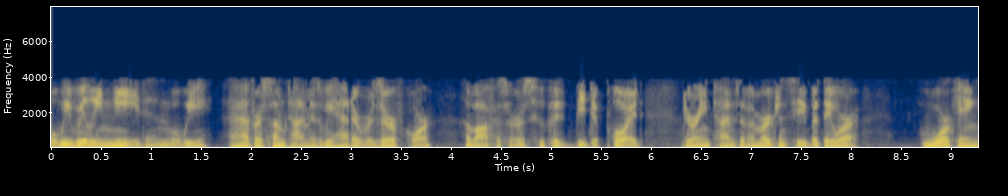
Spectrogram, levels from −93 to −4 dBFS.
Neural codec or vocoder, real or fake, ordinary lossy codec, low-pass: none; real; AAC, 16 kbps; 7.2 kHz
